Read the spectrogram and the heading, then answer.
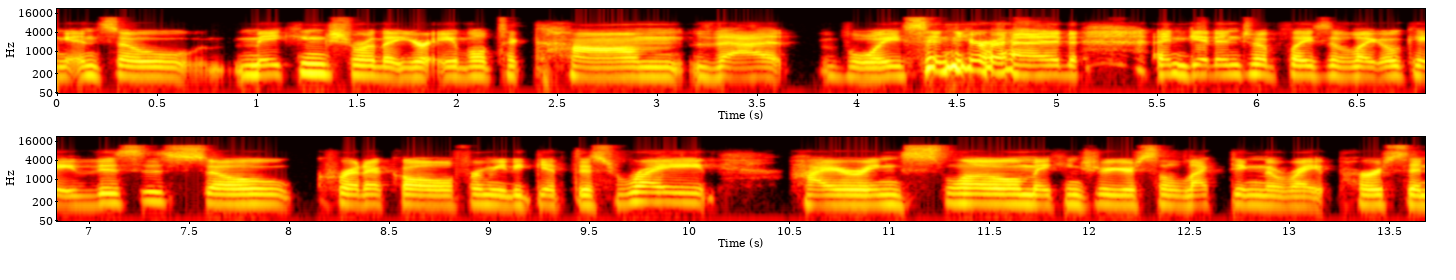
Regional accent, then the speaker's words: New England, United States; now in Los Angeles, United States; I grew up in New England, so the fall, I miss it when I'm in LA.

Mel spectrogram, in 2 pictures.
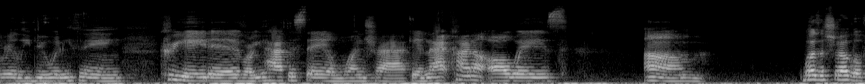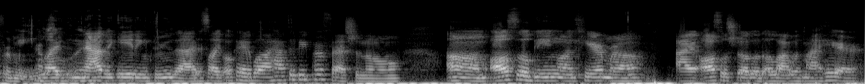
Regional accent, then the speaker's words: Boston, Massachusetts, United States; I am born and raised in Boston.

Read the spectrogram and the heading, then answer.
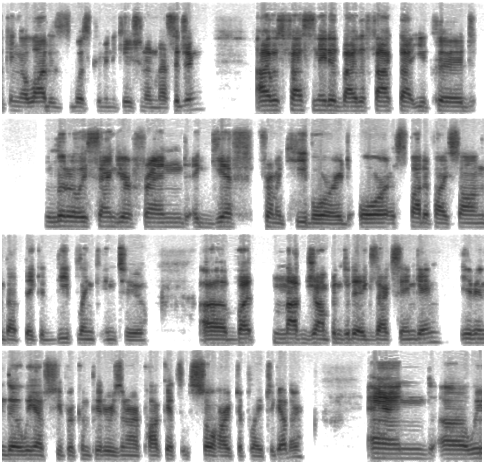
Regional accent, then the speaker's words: Turkey; moved away as an adult; also born or lived in San Francisco, United States; now in United States; I grew up in Turkey.

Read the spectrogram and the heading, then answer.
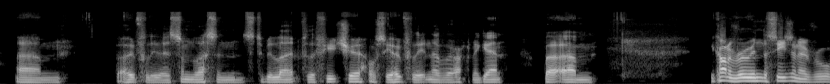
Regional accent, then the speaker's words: Telford, West Midlands, United Kingdom; now in Cardiff, United Kingdom; I grew up in Telford, which is in Shropshire.

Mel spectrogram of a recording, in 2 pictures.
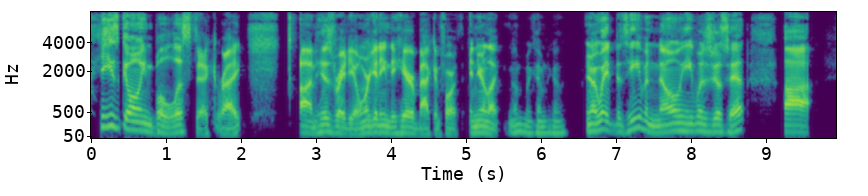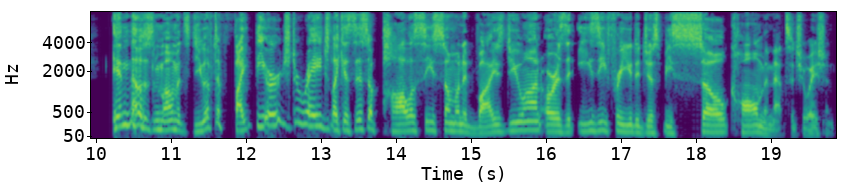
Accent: Detroit, Michigan, United States; I grew up in Detroit, Michigan

